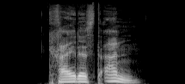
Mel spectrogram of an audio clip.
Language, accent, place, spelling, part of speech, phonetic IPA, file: German, Germany, Berlin, kreidest an, verb, [ˌkʁaɪ̯dəst ˈan], De-kreidest an.ogg
- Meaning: inflection of ankreiden: 1. second-person singular present 2. second-person singular subjunctive I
